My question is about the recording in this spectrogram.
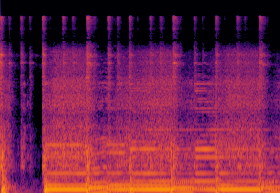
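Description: A last count-in click, then two guitars and a drum kit come in together about half a second in: a small rock band starting a song, with held guitar chords changing every second or so over the drums.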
